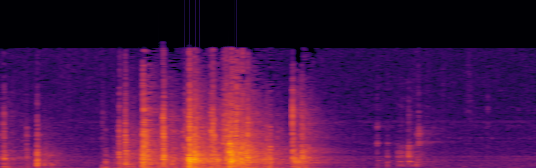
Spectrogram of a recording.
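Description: Plastic solder-paste syringe being handled and pressed onto a plastic transparency stencil: a quick flurry of clicks and crackles about a second in, lasting a second and a half, then a few faint clicks.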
